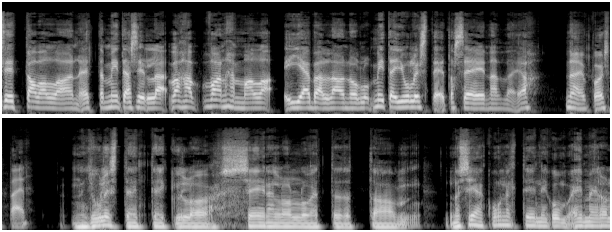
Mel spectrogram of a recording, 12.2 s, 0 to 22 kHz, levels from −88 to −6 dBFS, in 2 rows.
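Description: Speech clip with a corrupt frame decoded at 3.61 to 3.66 s, between "vähän vanhemmalla jäbällä on" and "mitä julisteita seinällä ja": one damaged compressed frame produces a short misplaced burst, peaking around -15 dBFS.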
